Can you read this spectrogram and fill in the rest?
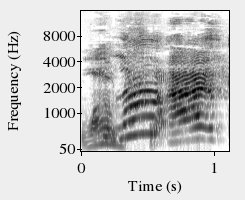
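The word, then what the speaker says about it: Loungefly: Is that how we pronounce it? – Lounge fly. Everybody in my circle says lounge fly.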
